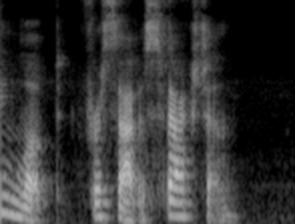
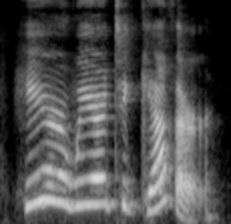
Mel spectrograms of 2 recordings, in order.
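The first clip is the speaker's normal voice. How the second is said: high, loud pleading wife voice; a wife begging her husband not to go, higher and louder; heartbroken pleading wife; 10 semitones higher, 6 dB louder than usual. Acted. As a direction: plead with him to stay, pitched up. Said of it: "His heartbroken wife pleaded".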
